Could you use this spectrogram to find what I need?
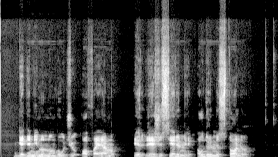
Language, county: Lithuanian, Vilnius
